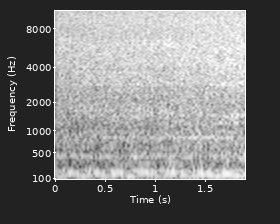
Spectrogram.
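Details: Grinnall Scorpion kit car, newly fitted radiator cooling fan running at idle, smoke drawn toward it in a flow test: smooth steady whir over even idle, no buzz, rattle or scrape from blades; fan running normally.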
